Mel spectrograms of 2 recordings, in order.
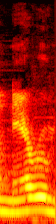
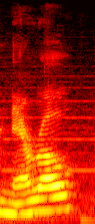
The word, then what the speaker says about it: Neru: I call Neru Nero. Instead of Rin and Len, I say Ren and Lin.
